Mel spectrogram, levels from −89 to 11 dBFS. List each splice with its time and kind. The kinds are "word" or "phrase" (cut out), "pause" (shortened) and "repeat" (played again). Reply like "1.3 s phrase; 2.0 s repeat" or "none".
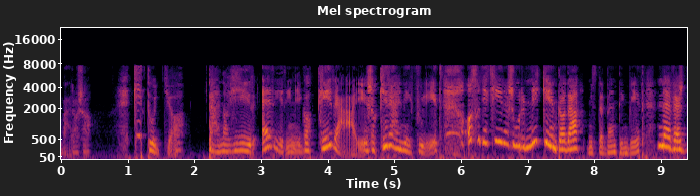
1.9 s pause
